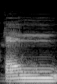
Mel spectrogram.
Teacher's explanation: قو واو ساکن سے پہلے زبر ہے، لین کہلاتا ہے، واو لین تھوڑا نرمی کے ساتھ کھینچ کر پڑھیں گے۔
